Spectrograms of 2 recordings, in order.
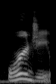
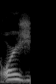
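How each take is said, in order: First: The word ends with a clear 'ee' vowel. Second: The word ends on a 'j' sound, no vowel. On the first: "the name of the band is Orgy" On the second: "I think it's pronounced like orge"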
